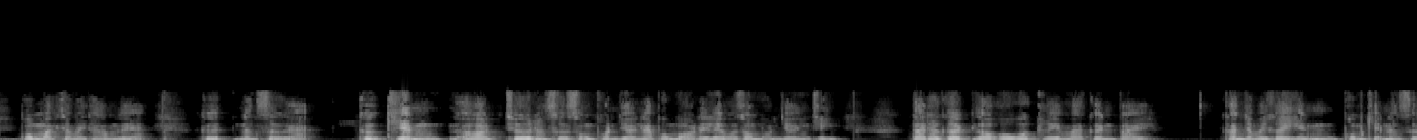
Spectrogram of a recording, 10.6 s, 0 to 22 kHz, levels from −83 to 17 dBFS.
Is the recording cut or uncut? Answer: cut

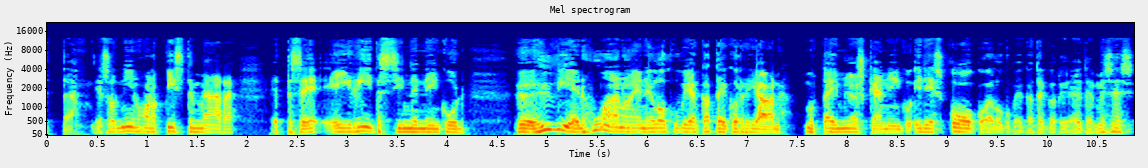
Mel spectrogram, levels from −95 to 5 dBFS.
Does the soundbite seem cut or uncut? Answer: uncut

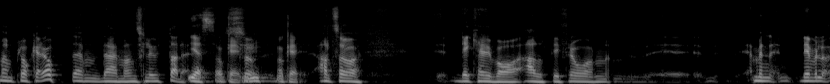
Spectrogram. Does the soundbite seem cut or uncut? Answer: cut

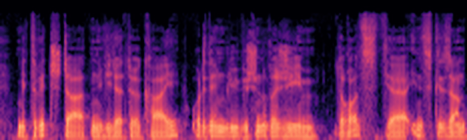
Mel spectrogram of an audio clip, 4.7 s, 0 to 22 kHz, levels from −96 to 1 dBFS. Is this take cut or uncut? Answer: cut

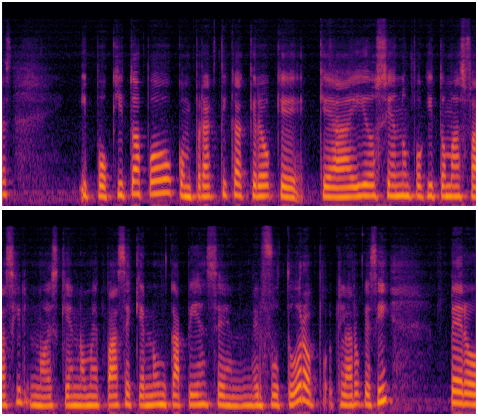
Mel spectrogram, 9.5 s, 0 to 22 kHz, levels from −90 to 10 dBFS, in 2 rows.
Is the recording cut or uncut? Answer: uncut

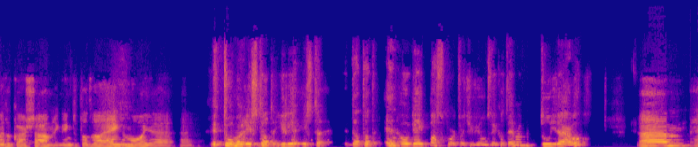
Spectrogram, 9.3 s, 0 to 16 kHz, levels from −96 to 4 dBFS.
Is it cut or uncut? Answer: uncut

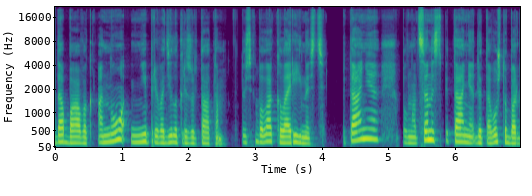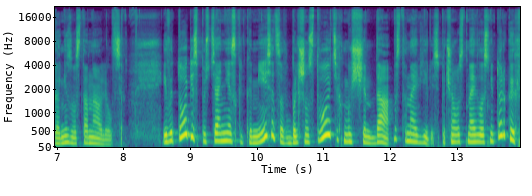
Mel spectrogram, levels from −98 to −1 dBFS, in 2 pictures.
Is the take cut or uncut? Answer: cut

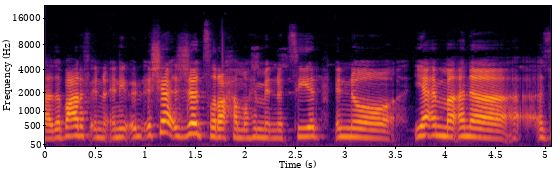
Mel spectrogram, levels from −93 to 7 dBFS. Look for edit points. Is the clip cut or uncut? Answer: cut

